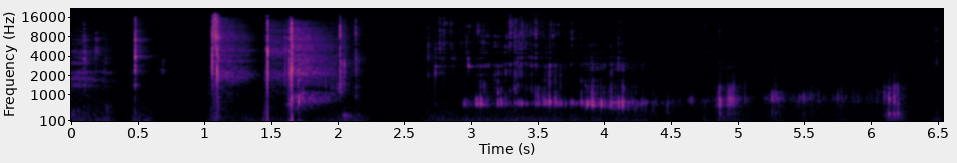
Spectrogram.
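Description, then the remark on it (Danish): A beer bottle is opened with a few sharp clicks and a pop, then poured into a glass with fizzing and glugging that rises in pitch. No talking. “Men skal vi egentlig ikke få noget øl i glasset, det, i stedet for jo, at vi sidder her og snakker?”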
